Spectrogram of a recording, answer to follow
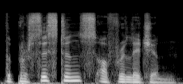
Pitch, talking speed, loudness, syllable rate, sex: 120 Hz, 130 wpm, -16 LUFS, 5.4 syllables/s, male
